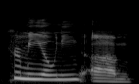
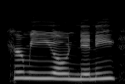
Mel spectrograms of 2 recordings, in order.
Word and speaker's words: Hermione: he still can't say her name yeah hermeone and they do that hermione and i just love it because this is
